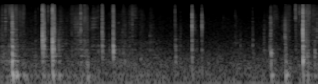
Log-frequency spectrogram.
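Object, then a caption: Small thin metal tin box. Long nails tap and rub the sides and labeled back of a small, hollow, rectangular black-and-gold printed metal tin of Chinese sandalwood soap with the soap bar inside. The result is a quick, irregular series of sharp, bright metallic clicks and taps that die away almost instantly, with faint scraping between them.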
